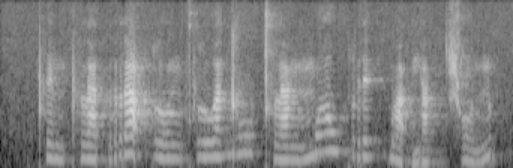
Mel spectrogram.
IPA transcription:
pʰe˩˦npʰla˨˩t̚ ra˥˩ʔplo˧nkʰlu˦˥a̯ duː˥˩ kʰla˧ŋ mɤː˥˩wpre˦˥k̚ ba˨˩ʔja˨˩k̚t͡ɕʰo˩˦n

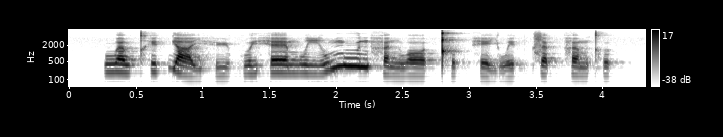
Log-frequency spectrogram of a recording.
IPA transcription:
wɐ˨wkʰɪ˨˥k̚ jaː˨˩j hyː˨˩kʷɐ˧jhɛː˧m wiː˨˥wmuː˥n hɐ˨nwɔː˨t̚kʰʊ˨k̚ he˨˩j wɪ˨˥k̚ t͡sɐ˨˥k̚hɐ˨mkʰʊ˨k̚

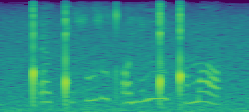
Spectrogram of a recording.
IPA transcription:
ǃʼæʊ̯ǃṳsuz otʼɒje ŋ͡ǃuɡ͡ǃɒmɒ

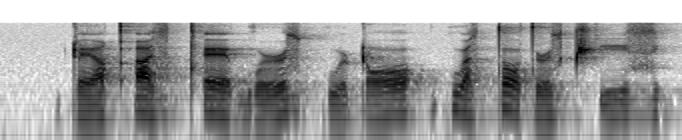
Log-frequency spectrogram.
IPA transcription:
ʈɛ˨˩˦qʼɛ˥˨ztʼɛ˥˨ ɡʷə˞˨˩˦z kʷœ˨˩˦ʈɔ˨˦ | kʷɑ˥˨zt̪ɔ˥˨t̪ə˞˨˩˦z t͡ʃʼi˦˥z

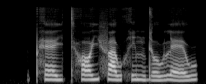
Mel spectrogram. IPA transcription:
pʰɛː˧jt̪ʰɔː˧˥j fa˧whi˧m doː˧˥wlɛː˧˥w

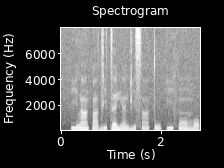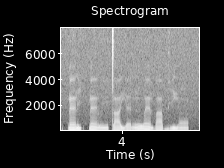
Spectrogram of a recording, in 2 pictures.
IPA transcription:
i˦lã˦k͡pa˧di˦ tɛ˦˨jɛ̃˧ɡi˧sã˨ tu˧ki˦fɔ̃˦ mɔ˧k͡pɛ̃˦ɾi˦ k͡pɛ̃˦˨lĩ˨˦ta˧jɛ˨ ɾũ˨˦ wɛ̃˦˨ba˨˦ bi˧jɔ̃˧

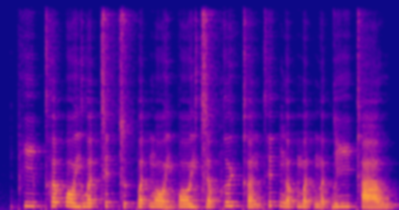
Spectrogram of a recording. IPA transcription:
pʰiː˨p̚t̪ʰɐ˨˥p̚ ɔː˨jwɐ˨˥t̚sɪ˧k̚ t͡sʊ˨k̚pɐ˨˥t̚mɔː˨˩j pɔː˨jt͡sɐ˨p̚kɵ˥ɥ kʰɐ˨nt̪ʰɪ˥k̚ŋɐ˨˥p̚mɐ˨˥t̚ n̪ɐ˧k̚ liː˥kʰaː˧w

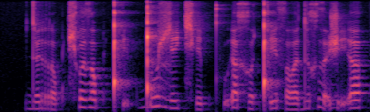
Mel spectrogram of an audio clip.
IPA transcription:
dɵ˧rɔ˨pt͡ɕʰʊ˦ðɔ˦p ǃʰḭ˧pɡ͡ǃu˦ ɮi˧t͡ɕʰi˨p kʷʰḭ˦ɐ̯ xʊ˦˨ǃʼi˦θɔ˧ɐ̯ dʊ˦xðə̰˦ ʒḭ˦ɐ̯

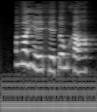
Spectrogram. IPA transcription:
va˦jeː˨xe˨ ɗʌ˦wxa˨ʁ

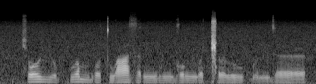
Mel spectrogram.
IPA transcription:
coʎo kʷʌ mbotwɑzʌ ŋ͡muŋɡoŋʷɛ ǁʊluɓʊ ndœ

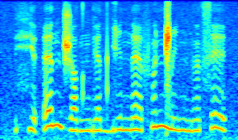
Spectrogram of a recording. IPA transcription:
fʲə˨ʔɛ˦nd͡ʒɒ˨dŋɡɛ˨d ɡi˨nɛ˨fə̃˦ŋ͡ǁi˨ ŋɡə̃˨sɪ˦˨

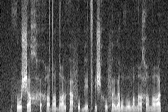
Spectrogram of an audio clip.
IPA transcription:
θo ʃɜχhə hodˤadˤelθa fobet͡sʼeʃ hofɜləɾu ðˤuβə ðˤaχe ðˤə

